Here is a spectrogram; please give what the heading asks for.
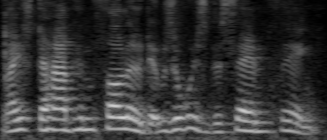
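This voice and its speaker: A middle-aged society wife, acted by a woman in a radio play, in a medium-pitched voice. She is terse and deliberate, nervous beneath a brittle, haughty and bitter surface. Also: lightly acted. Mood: bitter, anxious. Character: elegant, nervous, bitter wife of a missing solicitor. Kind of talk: radio drama acting.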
